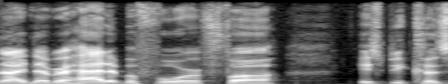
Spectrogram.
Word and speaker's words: pho: I think it's pho. It's spelled Mariah, can you confirm P-H-O.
